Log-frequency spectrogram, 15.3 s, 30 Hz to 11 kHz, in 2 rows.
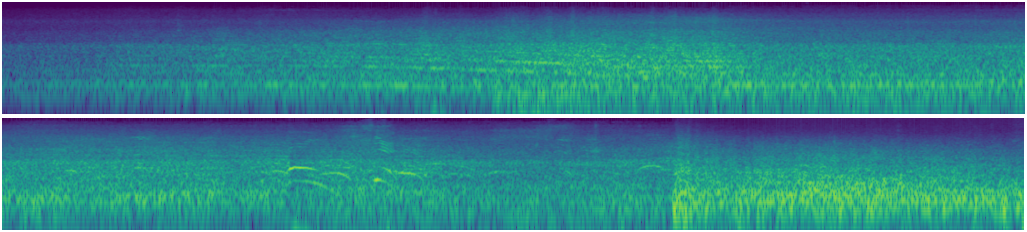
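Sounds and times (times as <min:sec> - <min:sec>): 
airplane crashing into a building roaring and rumbling: 0:01.0 - 0:15.3
voices: 0:06.9 - 0:13.1.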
